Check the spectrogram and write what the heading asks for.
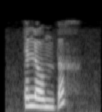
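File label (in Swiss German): "lamber", Alsace Bas Rhin; vin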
